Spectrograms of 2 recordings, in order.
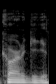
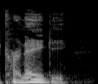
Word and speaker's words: Carnegie: And by the way, we did a tremendous hour on Andrew Carnegie, and Greg Hengler is always reminding us it's not Carnegie, it's Carnegie. And he's right, and so we want to say it right.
